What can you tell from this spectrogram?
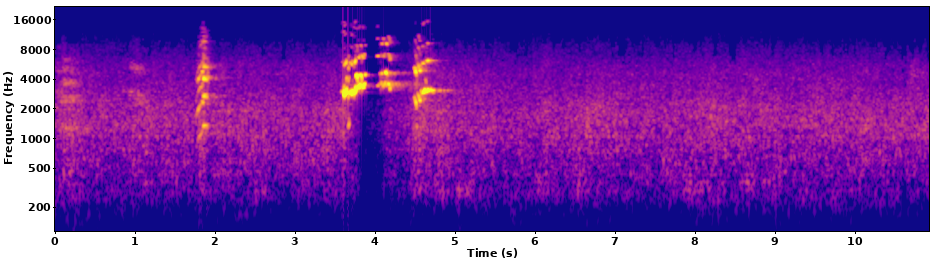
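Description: Bird calls over a faint steady outdoor hiss: one short call about two seconds in, then three louder calls in quick succession near four seconds.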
